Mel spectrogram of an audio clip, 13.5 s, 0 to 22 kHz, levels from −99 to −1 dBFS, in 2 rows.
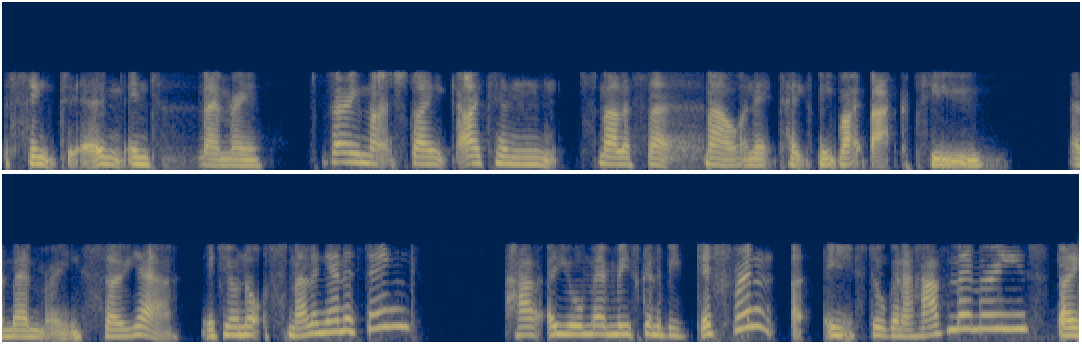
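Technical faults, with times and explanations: Throughout: G.729 codec. Nothing above 4 kHz survives, and the speech sounds rough and synthetic. This fits G.729A at 8 kbit/s, which rebuilds speech from a vocal tract filter and sparse pulses.
1.02–1.27 s, 4.16–4.42 s, 6.13–6.29 s, 11.99–12.08 s: VoIP packet loss concealed by the speech codec. The gaps fall after "synced in", "I can smell a" and "takes me right back", and last 60 to 240 ms. The decoder repeats its last pitch and filter, so the sound smears into a fading buzz or coloured noise. It recovers weakly afterwards.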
